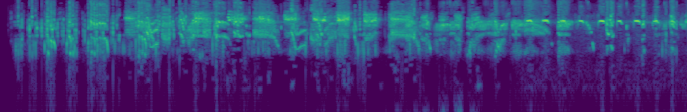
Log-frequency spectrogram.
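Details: Swiftlets calling to draw others in to nest, a dense, unbroken chorus of high, scratchy chirps and twitters that overlap throughout, with a few brief thin whistles near the end.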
